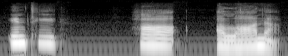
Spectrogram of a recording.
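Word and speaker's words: Intihuatana: challenging how to say it I could probably spell it better but it's inti ha Alana and it means Hitching Post of of the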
